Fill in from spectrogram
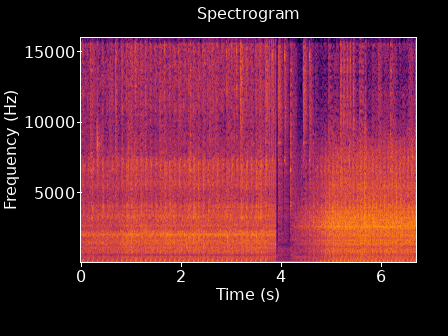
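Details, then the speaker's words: John Deere GT225 with a rebuilt Kohler Command CV15S after seized lifters, following a fresh synthetic 10W30 oil and filter change: an even, steady thump with no top-end ticking and no more lifter noise; runs smoothly. "so the oil has changed and seems to be running pretty smooth"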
